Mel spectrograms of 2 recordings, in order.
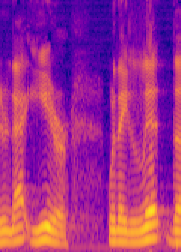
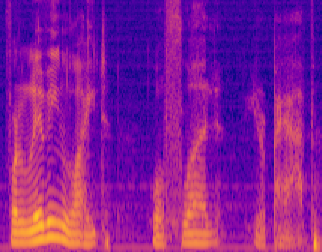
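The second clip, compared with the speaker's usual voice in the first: quieter, slower, fading away to a whisper on your path; soft, slow reading; 2 semitones lower, 4 dB quieter than usual. Shown as a demonstration. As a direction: let each word sink in. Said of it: "Let that sink in for a moment".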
